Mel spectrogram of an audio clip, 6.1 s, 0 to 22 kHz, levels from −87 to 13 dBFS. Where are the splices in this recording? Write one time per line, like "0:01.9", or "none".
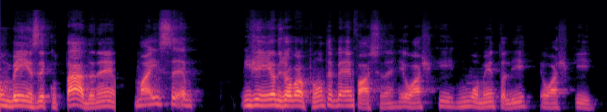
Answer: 0:01.1
0:03.5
